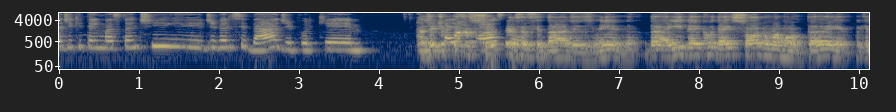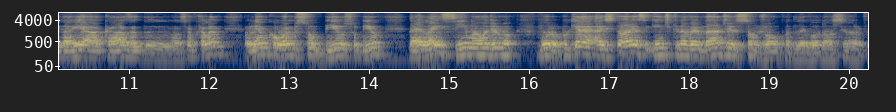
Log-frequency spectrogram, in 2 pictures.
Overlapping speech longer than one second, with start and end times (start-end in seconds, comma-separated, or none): 4.5-5.8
